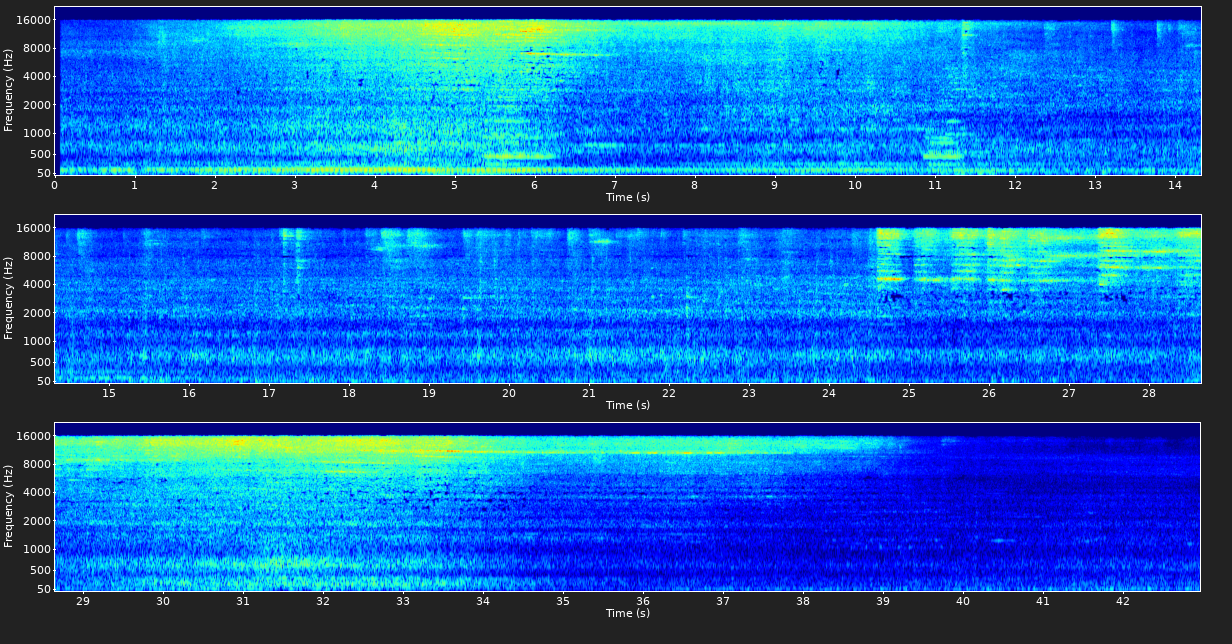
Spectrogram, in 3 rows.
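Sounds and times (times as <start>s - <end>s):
train coaches rolling on track: 0.1s - 42.9s
high wheel squeal: 4.3s - 9.2s, 24.6s - 39.4s.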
